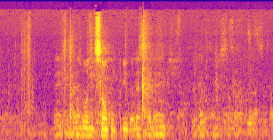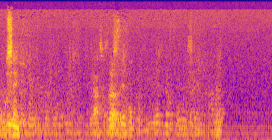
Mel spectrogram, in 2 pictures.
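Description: Men talk quietly at a distance.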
